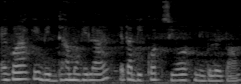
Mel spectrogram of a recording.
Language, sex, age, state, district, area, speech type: Assamese, female, 30-45, Assam, Golaghat, rural, spontaneous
